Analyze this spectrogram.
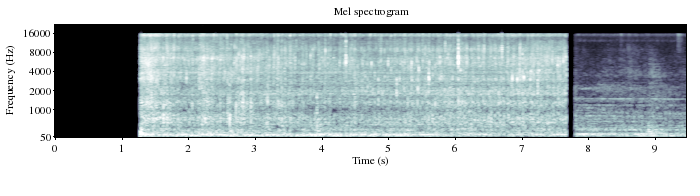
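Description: Mutton liver masala (kaleji) sizzling in a pan of oil and gravy: a steady, even hiss with fine crackle that starts about a second in and cuts off abruptly near the end, leaving a faint low hum.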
